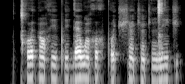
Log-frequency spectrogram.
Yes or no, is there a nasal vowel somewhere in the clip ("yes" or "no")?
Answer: yes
